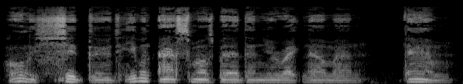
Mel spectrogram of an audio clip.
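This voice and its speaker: A man's voice: lowish voice, steady tone, a little slow, a bit bright, breathy edge. A man reading the lines of a young adult male co-worker who talks in casual street slang. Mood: disgusted.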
